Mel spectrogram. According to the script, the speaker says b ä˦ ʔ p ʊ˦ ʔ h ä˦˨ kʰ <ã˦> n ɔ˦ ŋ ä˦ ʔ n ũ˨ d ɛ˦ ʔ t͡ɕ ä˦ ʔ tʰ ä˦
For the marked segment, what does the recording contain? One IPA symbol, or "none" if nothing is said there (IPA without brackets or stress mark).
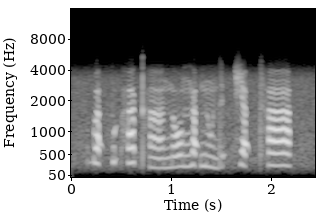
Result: ã˨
